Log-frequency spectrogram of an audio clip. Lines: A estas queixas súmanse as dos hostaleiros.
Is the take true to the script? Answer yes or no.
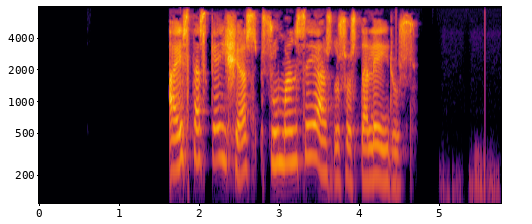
yes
